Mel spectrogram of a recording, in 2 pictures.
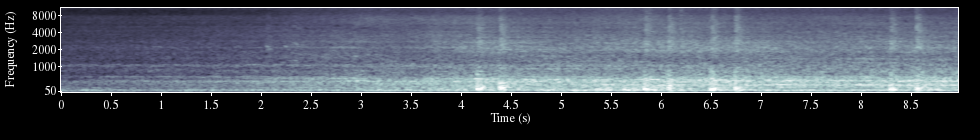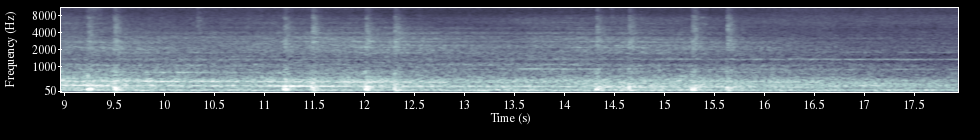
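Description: NS Sprinter (SGMm) electric multiple unit approaching and passing close by. It builds up over the first four seconds into a steady rumble, with the wheels clicking over the rail joints and a low humming tone running through it.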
